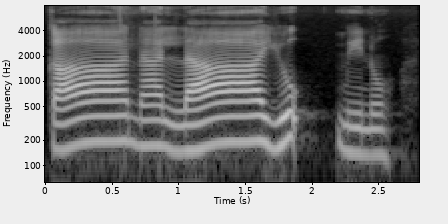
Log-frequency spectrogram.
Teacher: یو پہ جھٹکا لگے گا، حمزہ کے اوپر جزم آ گئی ہے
